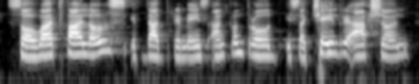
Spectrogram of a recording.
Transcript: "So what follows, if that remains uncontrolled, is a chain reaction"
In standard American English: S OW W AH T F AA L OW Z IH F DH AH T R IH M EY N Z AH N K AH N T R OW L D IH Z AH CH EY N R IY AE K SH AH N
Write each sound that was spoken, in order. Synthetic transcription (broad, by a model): S OW W AH T F AA L OW S IH F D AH T R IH M EY N S AH N K AH N T R OW L D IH S AH CH EY N R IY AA K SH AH N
